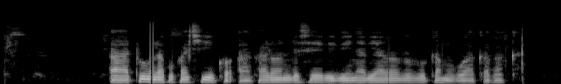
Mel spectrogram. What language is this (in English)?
Ganda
